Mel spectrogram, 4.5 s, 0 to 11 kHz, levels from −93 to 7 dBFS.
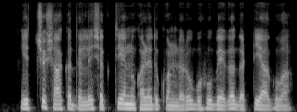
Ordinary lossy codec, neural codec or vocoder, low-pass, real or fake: none; codec, 44.1 kHz, 7.8 kbps, Pupu-Codec; 9.9 kHz; fake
